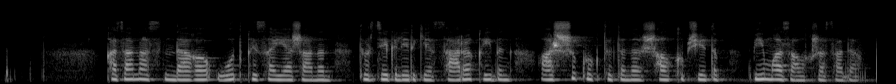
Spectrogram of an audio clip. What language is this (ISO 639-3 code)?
kaz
